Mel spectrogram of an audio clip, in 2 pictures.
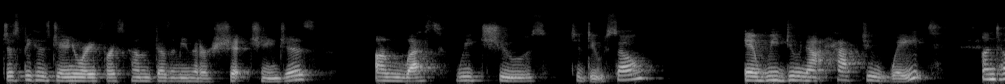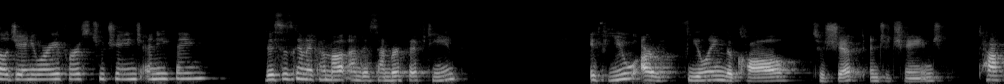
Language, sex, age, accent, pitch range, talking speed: English, female, 30-49, American, 170-230 Hz, 150 wpm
